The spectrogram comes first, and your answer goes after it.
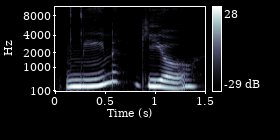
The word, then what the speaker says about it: ningyo: So, the like regular way to say mermaid is ningyo. Ningyo is how you say mermaid.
